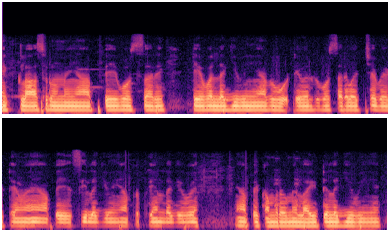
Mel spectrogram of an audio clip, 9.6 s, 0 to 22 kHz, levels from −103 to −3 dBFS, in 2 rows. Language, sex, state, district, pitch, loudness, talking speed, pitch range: Hindi, male, Andhra Pradesh, Anantapur, 100 Hz, -17 LUFS, 240 wpm, 100-105 Hz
